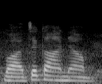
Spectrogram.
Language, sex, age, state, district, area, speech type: Sanskrit, female, 18-30, Kerala, Thrissur, urban, spontaneous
